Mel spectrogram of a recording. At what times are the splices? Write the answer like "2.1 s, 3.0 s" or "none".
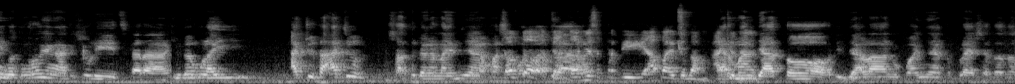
1.7 s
